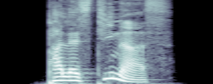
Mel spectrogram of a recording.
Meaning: genitive singular of Palästina
- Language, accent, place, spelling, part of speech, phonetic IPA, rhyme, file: German, Germany, Berlin, Palästinas, noun, [palɛsˈtiːnas], -iːnas, De-Palästinas.ogg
